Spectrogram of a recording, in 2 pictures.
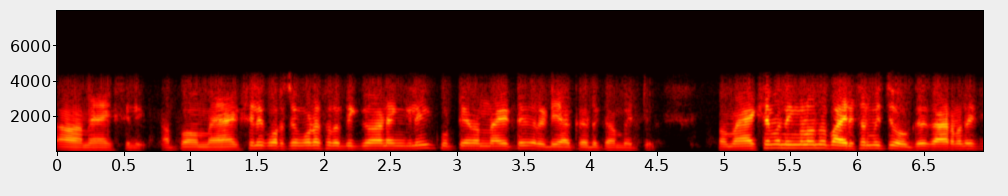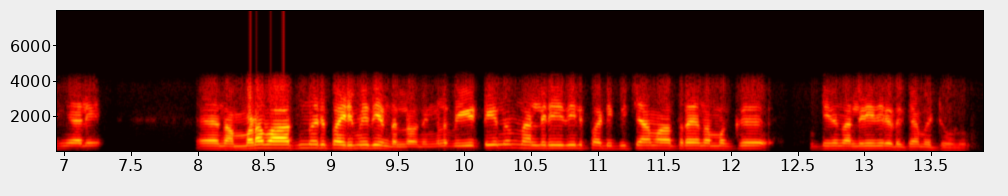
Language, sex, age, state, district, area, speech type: Malayalam, male, 30-45, Kerala, Kozhikode, urban, conversation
